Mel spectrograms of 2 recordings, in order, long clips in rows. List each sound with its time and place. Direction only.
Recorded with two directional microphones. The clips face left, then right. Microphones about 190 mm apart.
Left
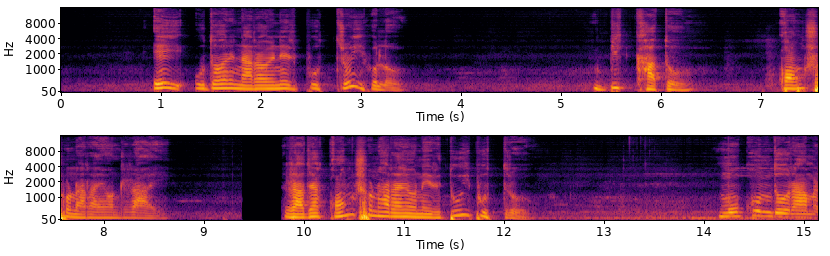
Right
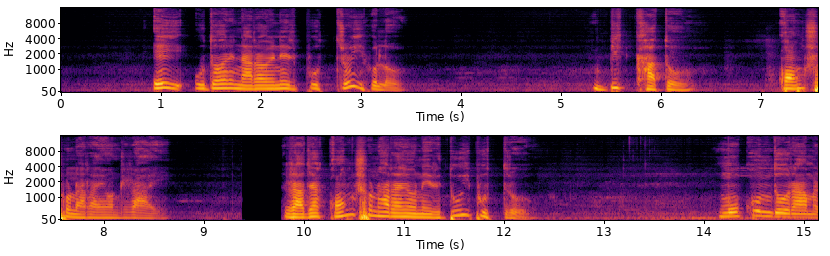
0.9 s speech: 35° right (ahead or behind)
5.5 s speech: 35° right (ahead or behind)
7.4 s speech: 25° right (ahead or behind)
9.7 s speech: 30° right (ahead or behind)
11.5 s speech: 50° right (ahead or behind)
14.4 s speech: 40° right (ahead or behind)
